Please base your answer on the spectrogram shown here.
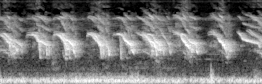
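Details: Chicken chicks peeping, used as a lure to trap civets and other wild predators; loud descending peeps repeated about twice a second over a low rumbling background.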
